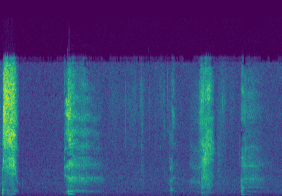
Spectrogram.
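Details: Sneezing attack: a run of about five sneezes in quick succession with faint background noise; a sneezing fit.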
